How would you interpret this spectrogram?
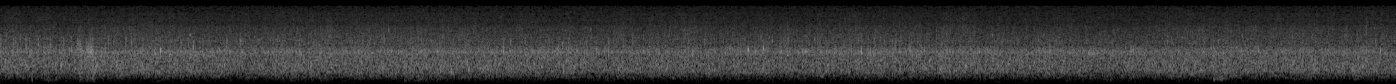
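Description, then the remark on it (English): A stream running through fields flows steadily, its continuous rushing and babbling holding an even level throughout, with no voices or other sounds breaking in. “You run through the fields of my childhood home when I raced beside you. Your water weed tangled, concealed a thousand life forms.”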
